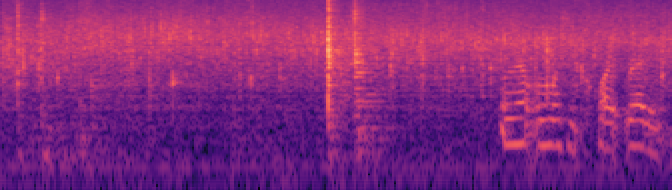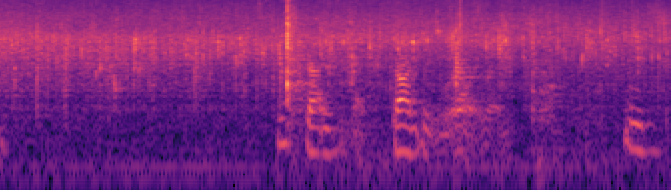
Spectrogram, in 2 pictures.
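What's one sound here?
A metal spatula scrapes and clatters against a frying pan.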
